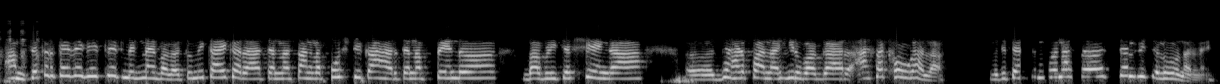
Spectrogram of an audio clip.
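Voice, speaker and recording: Female doctor, Maharashtrian accent, high voice, blunt and scolding, heard over a thin phone line. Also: normal speed, dry recording. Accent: Maharashtrian Marathi. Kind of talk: casual phone conversation. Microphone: phone call. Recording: tinny narrowband phone line.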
